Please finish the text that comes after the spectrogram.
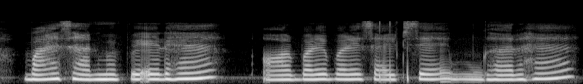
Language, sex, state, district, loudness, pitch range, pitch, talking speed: Hindi, female, Jharkhand, Ranchi, -11 LUFS, 230-260 Hz, 235 Hz, 115 wpm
